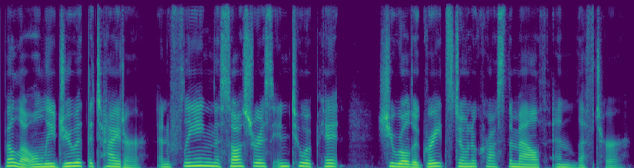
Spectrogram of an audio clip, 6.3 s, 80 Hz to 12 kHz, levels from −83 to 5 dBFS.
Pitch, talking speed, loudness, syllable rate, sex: 200 Hz, 225 wpm, -17 LUFS, 5.9 syllables/s, female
